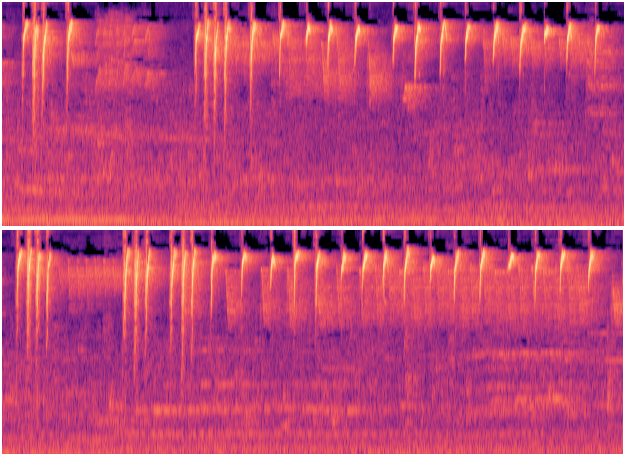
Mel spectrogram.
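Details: Kinoi bird singing: bursts of rapid, piercing high notes that slide downward, some clustered into quick trills, broken by short pauses, over a faint low background hum.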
